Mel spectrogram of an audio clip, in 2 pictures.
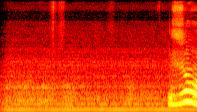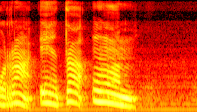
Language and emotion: Russian, angry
